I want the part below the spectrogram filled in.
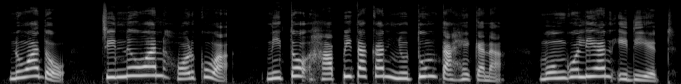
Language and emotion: Santali, neutral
